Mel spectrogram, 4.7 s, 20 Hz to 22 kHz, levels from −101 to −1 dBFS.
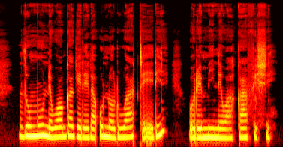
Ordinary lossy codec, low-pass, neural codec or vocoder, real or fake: none; 19.8 kHz; none; real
